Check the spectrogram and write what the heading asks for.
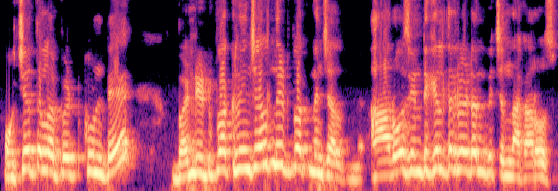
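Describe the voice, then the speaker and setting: A man preaching with a high-pitched voice, pressing his point through repetition and rhetorical questions. He speaks as a pastor addressing a church congregation. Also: animated, very fast, a little mellow. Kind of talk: sermon.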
